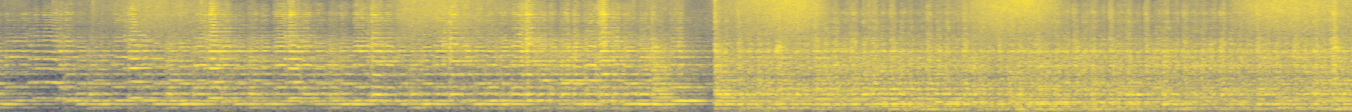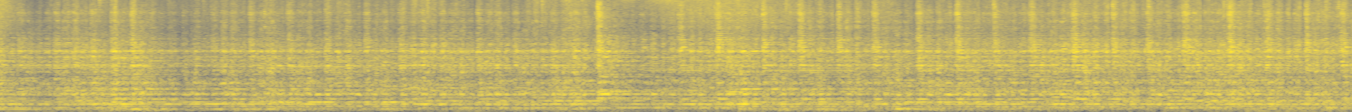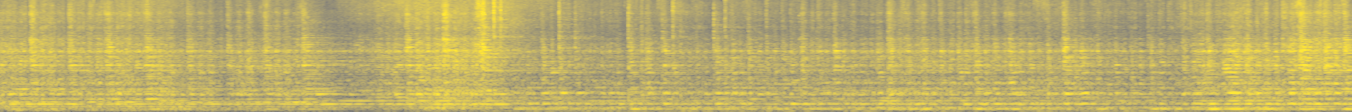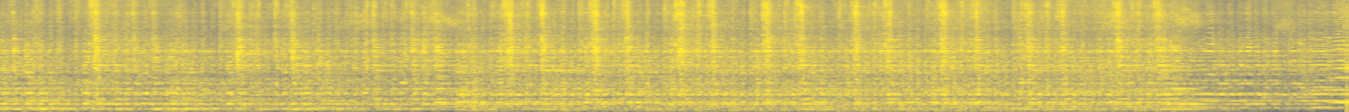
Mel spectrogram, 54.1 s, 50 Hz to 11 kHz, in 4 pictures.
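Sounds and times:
bowed cello: 0.0s - 54.0s.

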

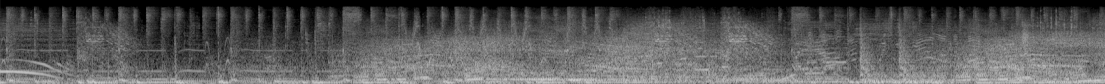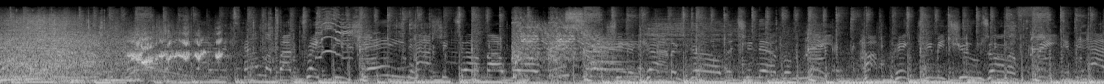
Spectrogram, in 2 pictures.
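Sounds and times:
background music: 0.0s - 22.0s
car engines passing: 1.8s - 13.9s.

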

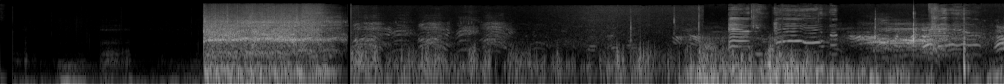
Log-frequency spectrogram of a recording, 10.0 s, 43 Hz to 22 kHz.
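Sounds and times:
loud rushing roar: 2.0s - 3.8s.

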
